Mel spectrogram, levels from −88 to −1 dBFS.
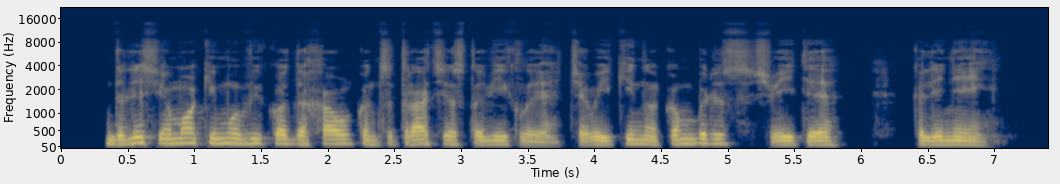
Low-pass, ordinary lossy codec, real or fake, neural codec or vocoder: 14.4 kHz; AAC, 64 kbps; fake; vocoder, 44.1 kHz, 128 mel bands every 512 samples, BigVGAN v2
